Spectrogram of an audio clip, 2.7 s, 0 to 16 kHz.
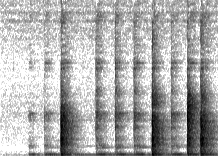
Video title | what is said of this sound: Faulty Stock Chinese Tubes in AC15C1 - EHX vs STOCK (Blind) | when I go to tap the EL84s, hear that cracking in the speaker? I'm touching it ever so lightly.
